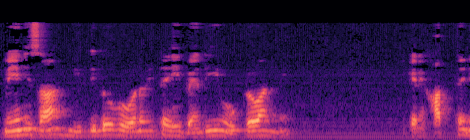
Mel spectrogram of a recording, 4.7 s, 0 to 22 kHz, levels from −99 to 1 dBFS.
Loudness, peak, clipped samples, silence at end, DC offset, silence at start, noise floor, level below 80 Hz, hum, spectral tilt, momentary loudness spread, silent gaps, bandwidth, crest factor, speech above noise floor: -25 LUFS; -4 dBFS; under 0.1%; 0 s; under 0.1%; 0 s; -56 dBFS; -64 dBFS; 50 Hz at -60 dBFS; -4.5 dB/octave; 10 LU; none; 11.5 kHz; 22 dB; 32 dB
